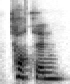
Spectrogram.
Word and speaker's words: Totten: Totten.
